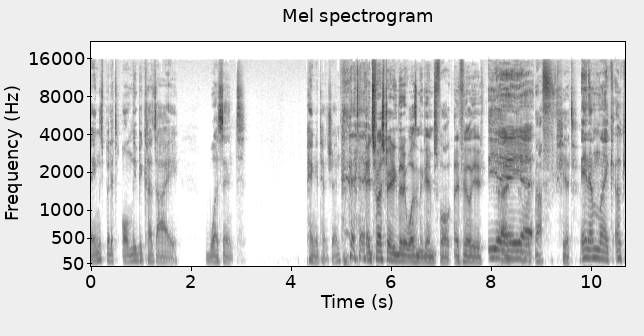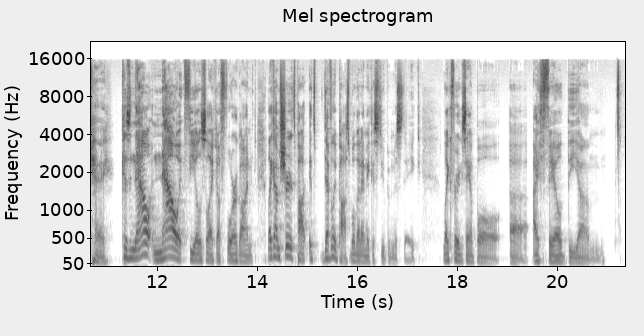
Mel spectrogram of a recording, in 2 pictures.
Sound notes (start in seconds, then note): 5.0 laughs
